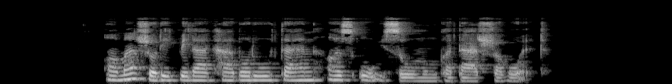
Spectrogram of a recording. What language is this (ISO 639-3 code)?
hun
